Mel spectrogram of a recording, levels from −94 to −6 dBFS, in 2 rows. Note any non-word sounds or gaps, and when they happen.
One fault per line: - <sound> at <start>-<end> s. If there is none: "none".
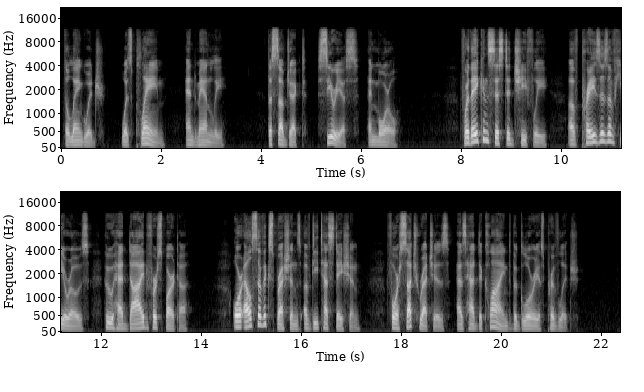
none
